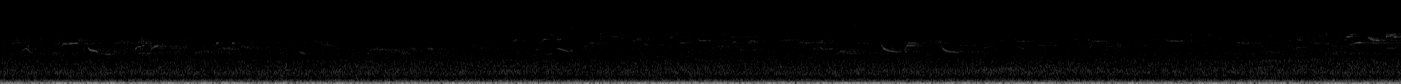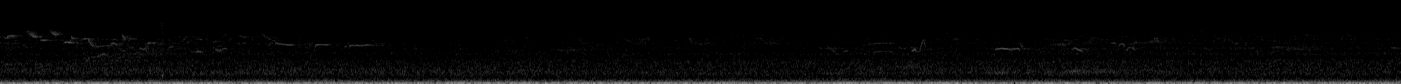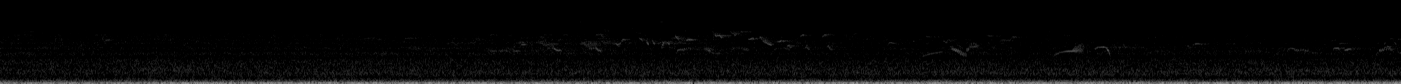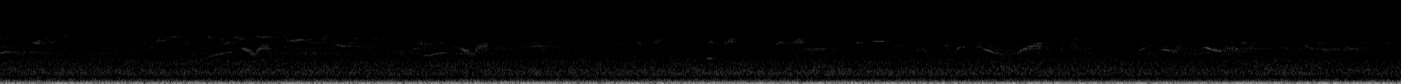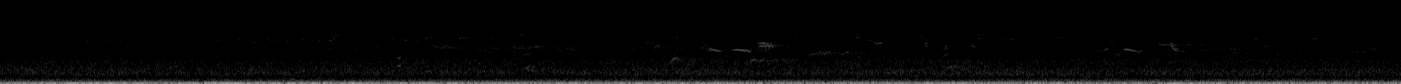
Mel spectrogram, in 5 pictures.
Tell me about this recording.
17:00 Berlin, Buch, Mittelbruch / Torfstich 1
